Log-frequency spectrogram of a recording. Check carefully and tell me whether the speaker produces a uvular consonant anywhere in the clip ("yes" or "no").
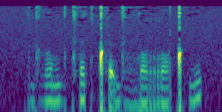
no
